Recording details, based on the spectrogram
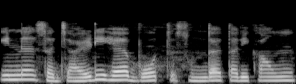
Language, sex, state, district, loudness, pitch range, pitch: Marwari, female, Rajasthan, Nagaur, -15 LUFS, 170-205 Hz, 180 Hz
